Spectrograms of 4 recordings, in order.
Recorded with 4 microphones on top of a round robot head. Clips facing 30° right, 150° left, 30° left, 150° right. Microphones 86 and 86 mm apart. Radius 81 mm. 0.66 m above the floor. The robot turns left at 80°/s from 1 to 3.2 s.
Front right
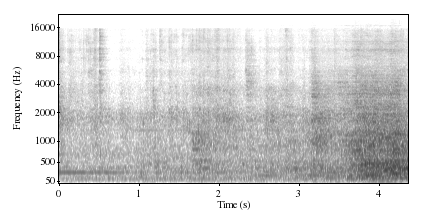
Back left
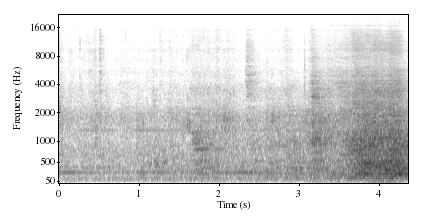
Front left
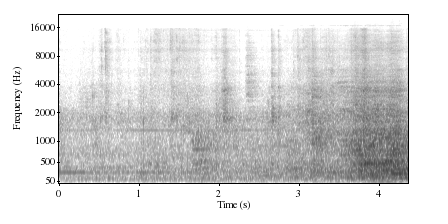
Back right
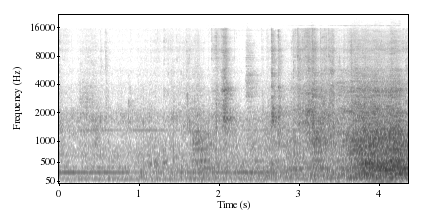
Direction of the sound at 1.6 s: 90° right.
